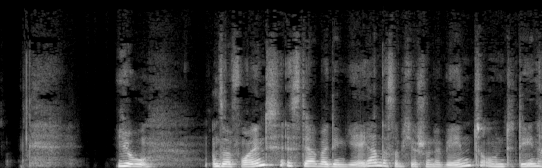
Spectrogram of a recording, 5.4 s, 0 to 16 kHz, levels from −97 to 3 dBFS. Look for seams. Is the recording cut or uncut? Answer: uncut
